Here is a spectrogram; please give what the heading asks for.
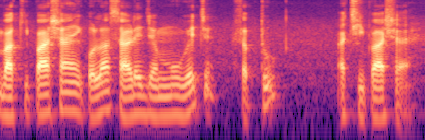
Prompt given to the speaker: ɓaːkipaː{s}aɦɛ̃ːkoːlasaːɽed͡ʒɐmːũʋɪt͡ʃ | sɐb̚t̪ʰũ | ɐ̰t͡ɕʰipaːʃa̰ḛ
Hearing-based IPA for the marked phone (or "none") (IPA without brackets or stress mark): ʃ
